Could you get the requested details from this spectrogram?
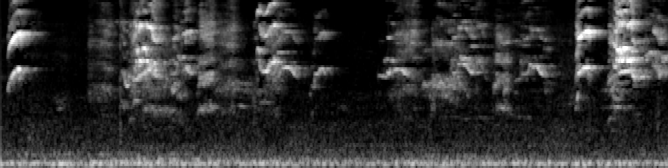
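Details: Mating-season rainbow lorikeets, louder than usual as they dance, trade piercing screeches and chattering squawks, with loud bursts at the start, middle and end.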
